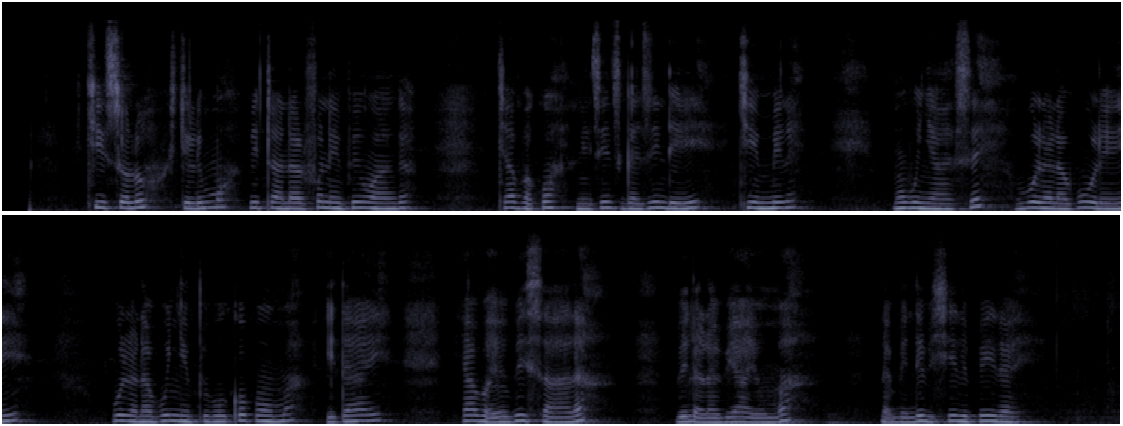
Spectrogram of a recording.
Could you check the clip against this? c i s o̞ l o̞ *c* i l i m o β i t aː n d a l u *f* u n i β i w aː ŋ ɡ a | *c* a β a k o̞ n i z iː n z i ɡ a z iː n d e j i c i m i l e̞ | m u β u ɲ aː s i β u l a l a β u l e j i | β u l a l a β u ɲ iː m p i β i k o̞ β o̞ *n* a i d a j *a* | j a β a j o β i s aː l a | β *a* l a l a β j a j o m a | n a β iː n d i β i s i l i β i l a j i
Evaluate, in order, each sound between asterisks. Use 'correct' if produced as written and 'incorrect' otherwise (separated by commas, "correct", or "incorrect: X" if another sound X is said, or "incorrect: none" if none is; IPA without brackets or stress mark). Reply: correct, correct, correct, incorrect: m, incorrect: i, incorrect: i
